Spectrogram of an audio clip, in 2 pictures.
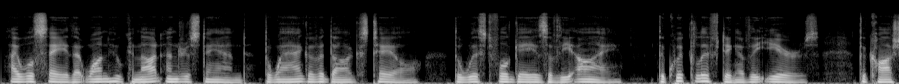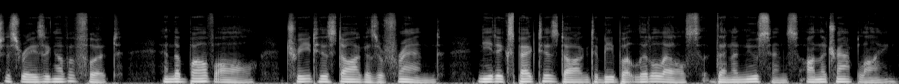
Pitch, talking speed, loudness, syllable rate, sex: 115 Hz, 190 wpm, -17 LUFS, 4.6 syllables/s, male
